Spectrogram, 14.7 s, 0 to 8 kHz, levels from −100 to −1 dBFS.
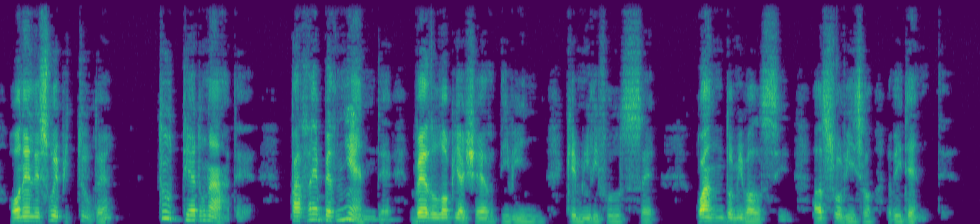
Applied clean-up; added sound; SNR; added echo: none; none; none; none.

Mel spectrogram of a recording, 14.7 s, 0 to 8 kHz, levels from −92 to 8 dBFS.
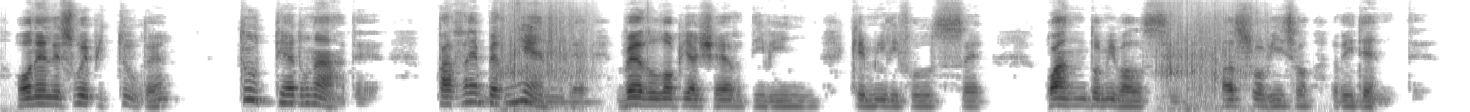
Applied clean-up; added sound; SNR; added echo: none; Bicycle; 19 dB; none.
